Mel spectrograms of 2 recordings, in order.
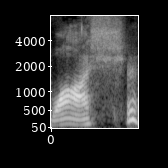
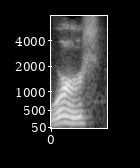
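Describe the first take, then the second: First: The vowel is said without an r sound. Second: An r sound follows the vowel. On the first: The speaker calls it right. "or Washington wash" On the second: The speaker calls it wrong. "You don't say"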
